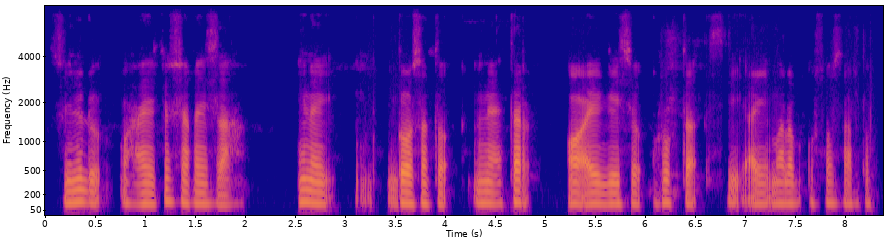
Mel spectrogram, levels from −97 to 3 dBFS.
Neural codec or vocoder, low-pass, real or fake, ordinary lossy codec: none; 7.2 kHz; real; Opus, 32 kbps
